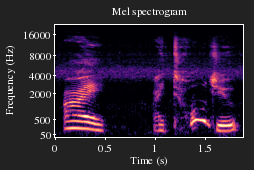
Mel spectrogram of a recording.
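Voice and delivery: halting, shaken stammer. A narrator's reading. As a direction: stumble over the words in shock. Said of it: "stammered Holly".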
